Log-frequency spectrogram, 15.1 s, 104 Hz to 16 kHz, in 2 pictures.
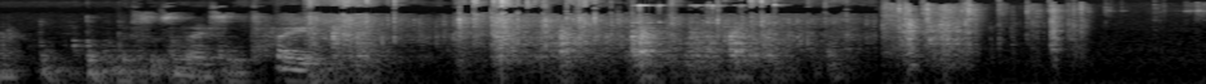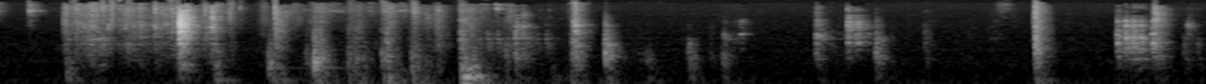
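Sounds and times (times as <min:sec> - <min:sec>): rustling handling noise: 0:01.7 - 0:09.6
metallic clinks and knocks: 0:02.0 - 0:05.2.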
